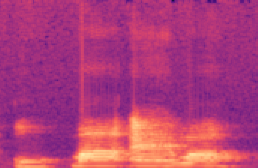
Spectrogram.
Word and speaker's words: お前は: So お前は, only o is low.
